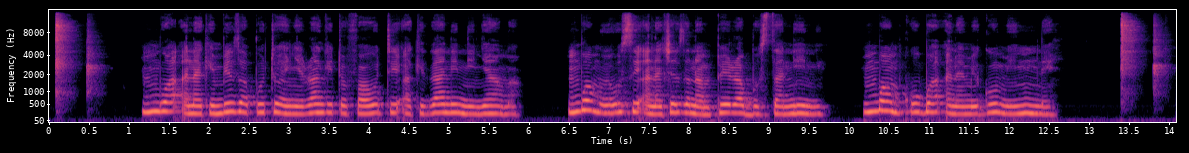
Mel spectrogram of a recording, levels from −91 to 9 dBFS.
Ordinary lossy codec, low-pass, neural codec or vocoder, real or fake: none; 14.4 kHz; vocoder, 44.1 kHz, 128 mel bands, Pupu-Vocoder; fake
